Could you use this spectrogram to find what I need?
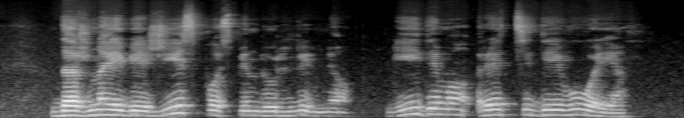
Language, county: Lithuanian, Telšiai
